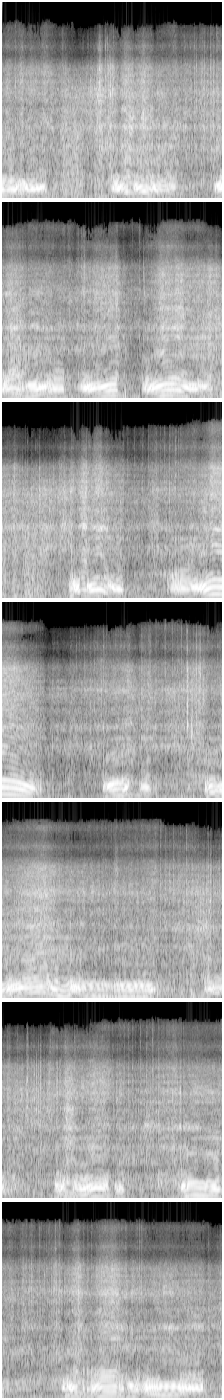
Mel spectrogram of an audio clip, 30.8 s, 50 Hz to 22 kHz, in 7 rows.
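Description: Husqvarna TE 300 two-stroke enduro motorcycle engine being ridden hard. It revs up and eases off over and over, its pitch rising and falling every second or two.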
